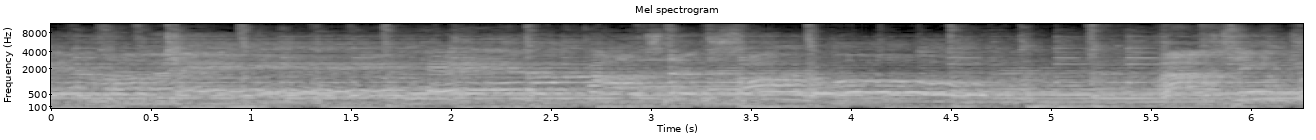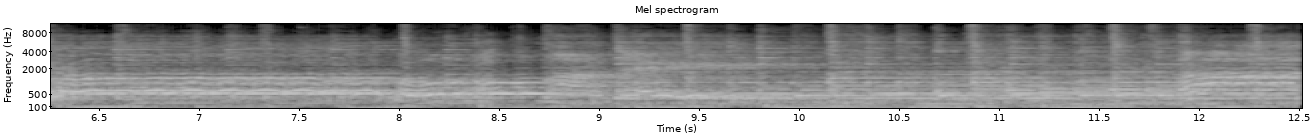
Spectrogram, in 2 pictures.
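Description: Live old-time string-band music: voices holding long wavering notes over guitar, with a washtub bass thumping about twice a second and a washboard clicking out the rhythm.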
